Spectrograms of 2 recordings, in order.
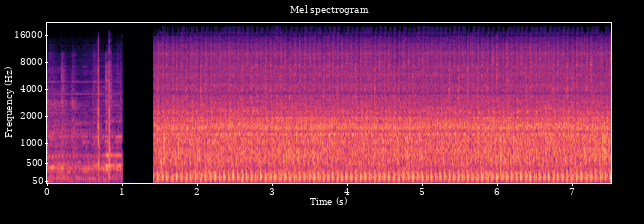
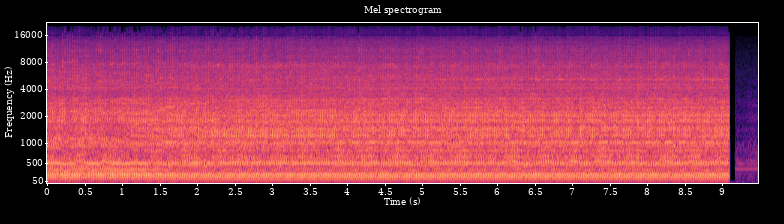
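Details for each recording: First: Honda swap-meet small engine after carburetor cleaning, a new fuel hose, fresh oil and a pull-start fix: after some handling noise it settles into a steady, even chug at an unchanging speed, running normally. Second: Honda swap-meet small single-cylinder engine (GC190 or GX160), started on choke, running on governor: fast, uneven, slightly hunting beat before cutting off, smoothing the longer it ran; rough running, carburetor needs cleaning.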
